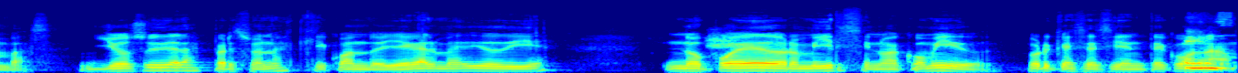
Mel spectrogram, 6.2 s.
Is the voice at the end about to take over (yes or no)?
no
